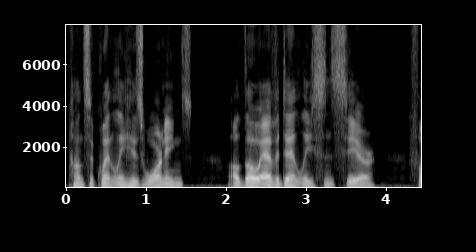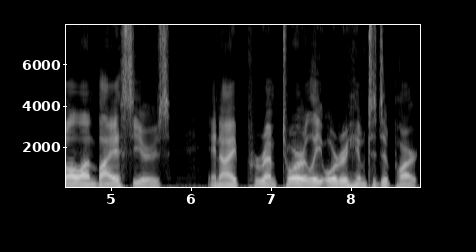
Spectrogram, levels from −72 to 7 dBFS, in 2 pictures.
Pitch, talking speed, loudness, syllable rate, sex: 115 Hz, 115 wpm, -17 LUFS, 4.5 syllables/s, male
